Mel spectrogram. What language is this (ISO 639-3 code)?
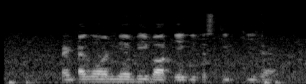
urd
